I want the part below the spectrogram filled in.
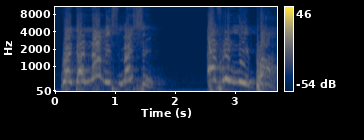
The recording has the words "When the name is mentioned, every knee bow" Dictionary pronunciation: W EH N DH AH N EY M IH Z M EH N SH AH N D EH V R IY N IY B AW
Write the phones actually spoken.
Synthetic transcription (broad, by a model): W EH N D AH N EY M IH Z M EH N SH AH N EH V R IY N IY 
